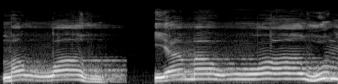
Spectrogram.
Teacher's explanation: mim yang bertasdid gunna musyaddadah kita dengungkan selama tiga harakat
